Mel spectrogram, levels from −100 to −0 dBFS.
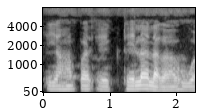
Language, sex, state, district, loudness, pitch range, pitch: Hindi, male, Chhattisgarh, Bilaspur, -18 LUFS, 110-120 Hz, 120 Hz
